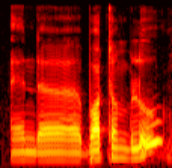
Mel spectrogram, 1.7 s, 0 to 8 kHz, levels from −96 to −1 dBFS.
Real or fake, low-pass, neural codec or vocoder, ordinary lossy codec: real; 7.2 kHz; none; none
